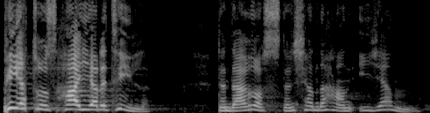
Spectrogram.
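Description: A woman telling a Bible story to children in a lively, animated way, acting out the scenes. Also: sits high, big-room sound.

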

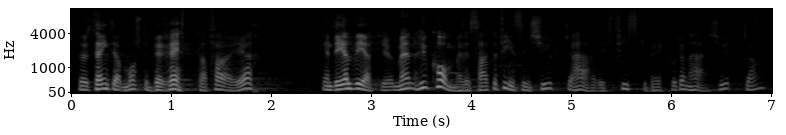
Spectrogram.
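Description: A man preaching a gentle children's sermon in church, telling a story and speaking warmly to the children. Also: on the high side, expressive, breathy edge. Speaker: pastor. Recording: long church reverb.

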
